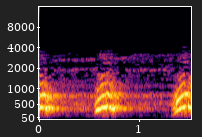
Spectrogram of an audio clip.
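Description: A dog barks loudly, three sharp harmonic barks spaced unevenly, each rising then falling, with no voices: Yukon King, lead sled dog of Sergeant Preston of the Yukon, breaking the trail.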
